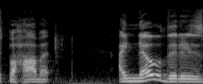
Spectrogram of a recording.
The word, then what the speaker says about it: Bahamut: Like m that's a common misprononunciation of Bahamut is Bahamute.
